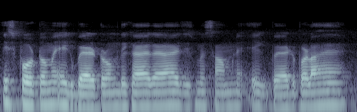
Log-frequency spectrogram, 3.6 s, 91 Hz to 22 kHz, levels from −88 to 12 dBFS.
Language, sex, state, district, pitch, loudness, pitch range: Hindi, male, Uttar Pradesh, Shamli, 120 Hz, -20 LUFS, 120-130 Hz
